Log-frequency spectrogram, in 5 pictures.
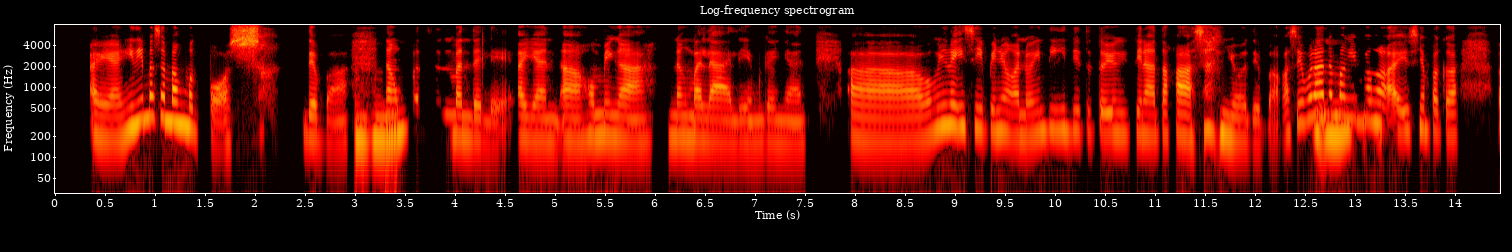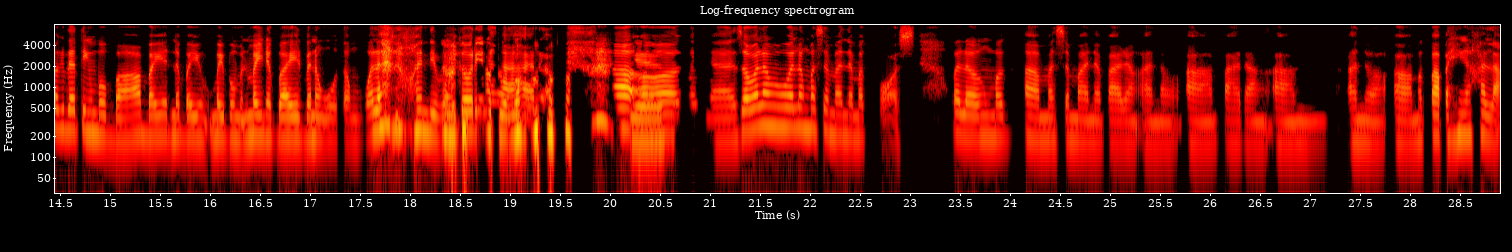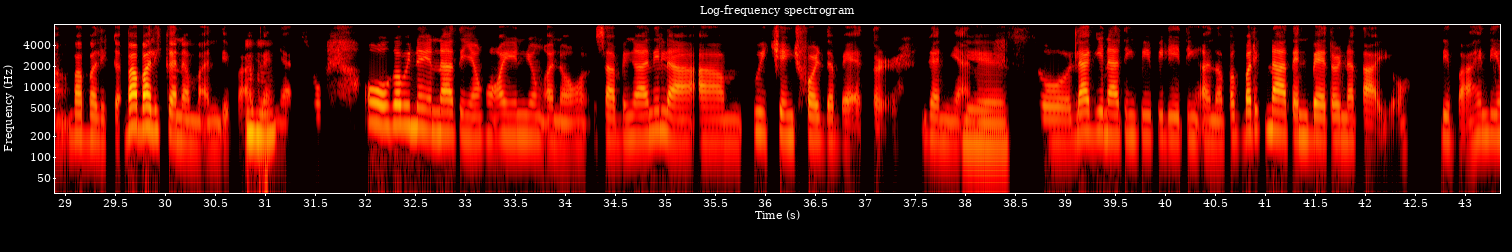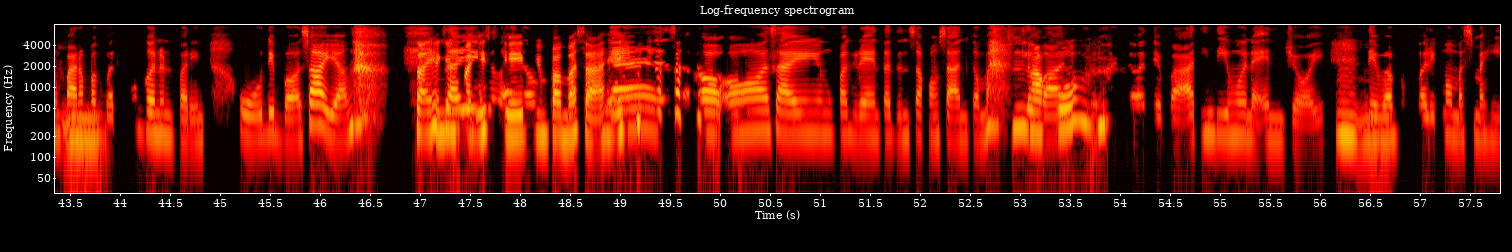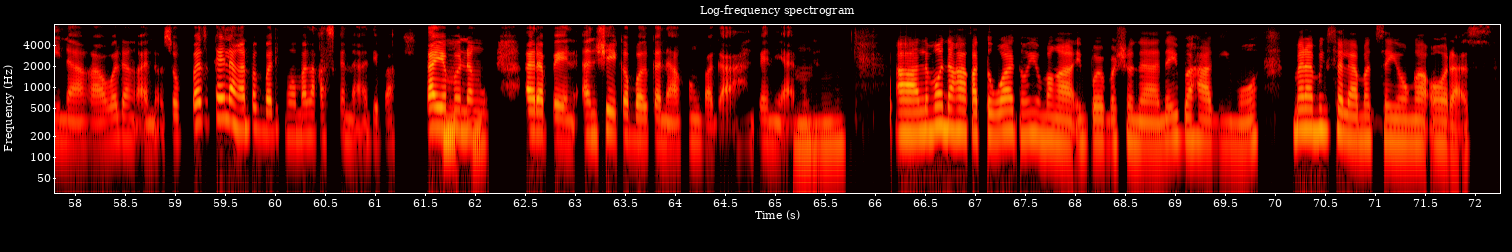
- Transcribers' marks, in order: scoff; laughing while speaking: "Ay, totoo"; laughing while speaking: "Wala naman"; other background noise; in English: "We change for the better"; tapping; snort; laugh; scoff; sniff
- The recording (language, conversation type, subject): Filipino, podcast, Bakit minsan kailangan ng tao na pansamantalang tumakas sa realidad, sa tingin mo?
